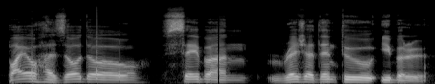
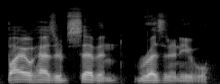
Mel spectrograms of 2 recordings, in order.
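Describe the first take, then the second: First: The title is said with Japanese pronunciation. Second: The title is said with English pronunciation.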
